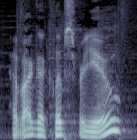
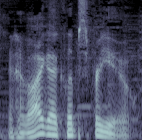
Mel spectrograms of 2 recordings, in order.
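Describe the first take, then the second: First: It sounds like a real question, ending high. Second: It sounds like an exclamation, ending low.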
